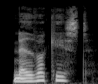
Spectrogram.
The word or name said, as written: nadvergæst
